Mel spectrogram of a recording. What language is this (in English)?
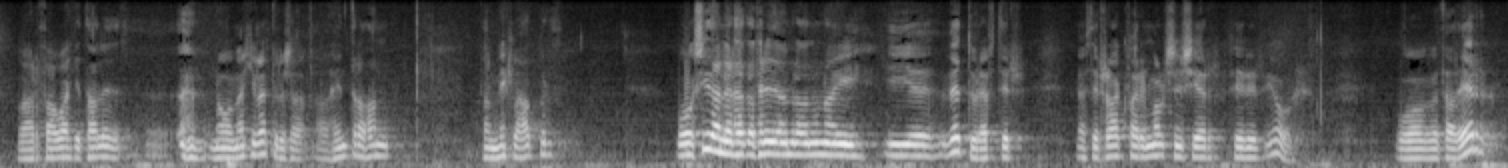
Icelandic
